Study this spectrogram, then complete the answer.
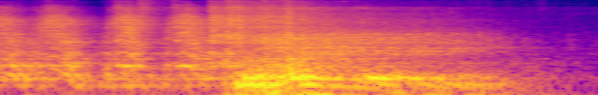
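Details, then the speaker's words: Lotus Elite laid up ten years in a barn, old fuel: starter cranks, engine catches briefly on easy start, revs once, then dies within seconds; running only on the spray, fuel pump no click, likely seized, fuel starvation. "As you've heard there, with a little bit of easy start, it was a goer. But it was just running off the fumes of that."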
